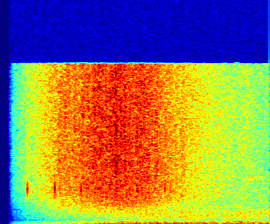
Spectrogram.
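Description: Steady outdoor background hiss, with two faint ticks near the start.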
